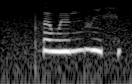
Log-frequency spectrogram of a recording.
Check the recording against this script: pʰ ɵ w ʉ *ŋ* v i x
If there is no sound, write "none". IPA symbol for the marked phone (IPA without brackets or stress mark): ŋ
